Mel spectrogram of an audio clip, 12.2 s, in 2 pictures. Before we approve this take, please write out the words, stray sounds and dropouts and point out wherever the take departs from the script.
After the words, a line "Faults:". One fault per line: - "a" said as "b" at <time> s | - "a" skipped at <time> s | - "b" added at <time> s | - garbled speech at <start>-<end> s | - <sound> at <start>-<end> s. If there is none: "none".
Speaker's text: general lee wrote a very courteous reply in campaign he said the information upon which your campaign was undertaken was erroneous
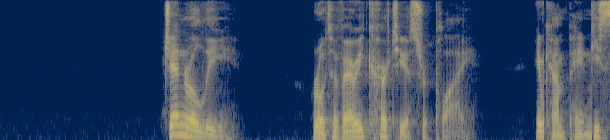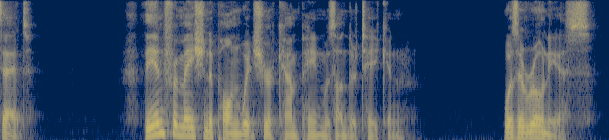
general lee wrote a very courteous reply in campaign he said the information upon which your campaign was undertaken was erroneous
Faults:
none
